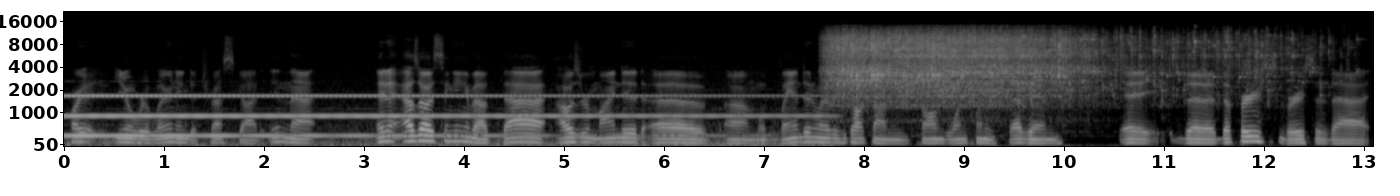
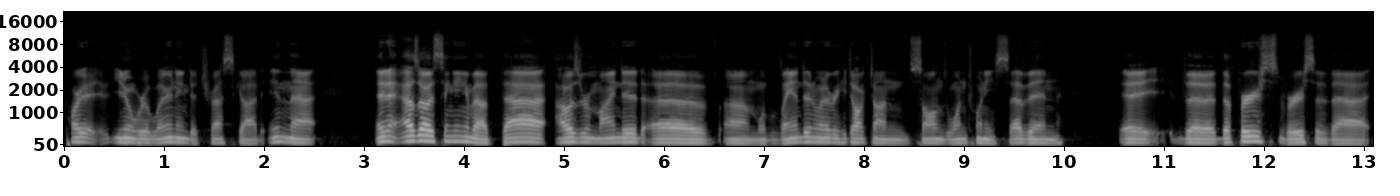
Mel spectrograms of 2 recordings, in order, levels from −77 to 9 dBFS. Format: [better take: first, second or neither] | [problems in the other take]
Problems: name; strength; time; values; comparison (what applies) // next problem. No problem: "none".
second | background music; very loud; throughout; 4 dB above the speech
